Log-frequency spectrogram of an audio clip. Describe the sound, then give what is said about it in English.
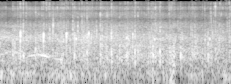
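A crowd applauds steadily, many hands clapping into a dense, even crackle that holds at a moderate level for about three seconds, with no voices. “Come on, you clap your hands for that.”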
